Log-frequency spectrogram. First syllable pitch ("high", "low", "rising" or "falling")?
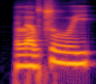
rising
